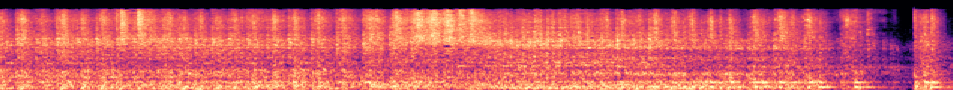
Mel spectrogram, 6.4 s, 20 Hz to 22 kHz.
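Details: Amazon 186FA diesel running on filtered used synthetic motor oil, with leftover fuel and air in the line after adding diesel: loud, uneven chugging about two beats a second that stumbles, then sputters out. Cause suspected, not confirmed.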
